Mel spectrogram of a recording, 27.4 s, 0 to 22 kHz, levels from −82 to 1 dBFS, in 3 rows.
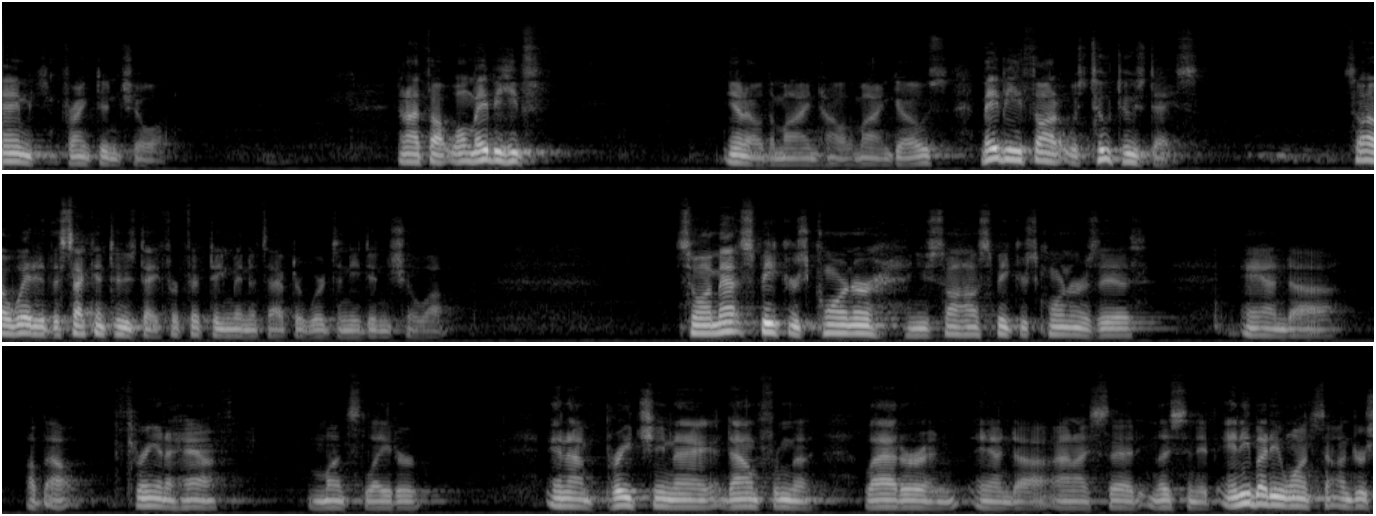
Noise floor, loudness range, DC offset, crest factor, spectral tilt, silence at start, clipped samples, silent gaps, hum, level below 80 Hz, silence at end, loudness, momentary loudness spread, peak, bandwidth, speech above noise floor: -69 dBFS; 9 LU; under 0.1%; 22 dB; -6.5 dB/octave; 0 s; under 0.1%; none; none; -84 dBFS; 0 s; -32 LUFS; 17 LU; -10 dBFS; 16 kHz; 38 dB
